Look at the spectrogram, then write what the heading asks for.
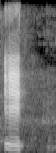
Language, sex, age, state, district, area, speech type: Nepali, female, 45-60, West Bengal, Jalpaiguri, urban, read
